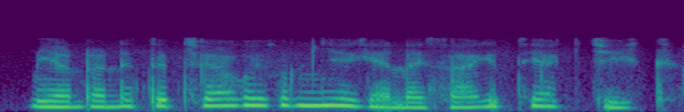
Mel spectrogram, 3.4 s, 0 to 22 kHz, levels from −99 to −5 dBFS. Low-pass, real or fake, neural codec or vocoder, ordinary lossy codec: 5.4 kHz; real; none; none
